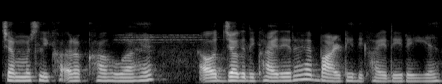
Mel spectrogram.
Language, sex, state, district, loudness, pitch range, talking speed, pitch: Hindi, female, Uttar Pradesh, Lalitpur, -20 LUFS, 155-180 Hz, 230 wpm, 170 Hz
